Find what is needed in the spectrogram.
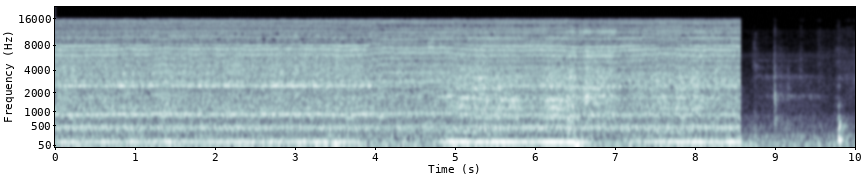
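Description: Dremel rotary tool running steadily with a felt polishing bob pressed against a small cast-metal model part, a steady motor whine with a rubbing hiss, polishing the metal toward a chrome-like shine. It stops about eight and a half seconds in.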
